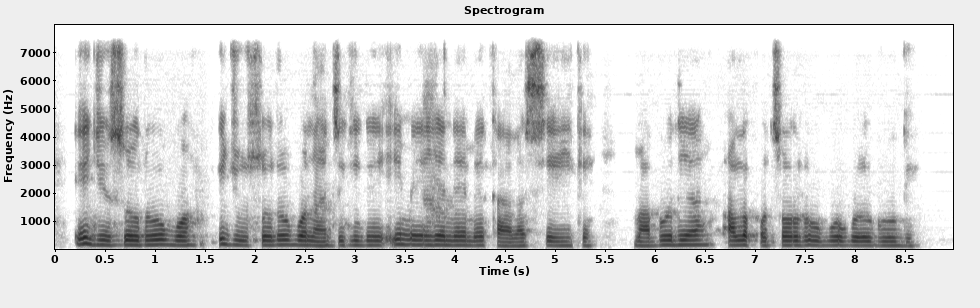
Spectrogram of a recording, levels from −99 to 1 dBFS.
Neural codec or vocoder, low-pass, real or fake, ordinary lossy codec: vocoder, 22.05 kHz, 80 mel bands, HiFi-GAN; 7.2 kHz; fake; none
